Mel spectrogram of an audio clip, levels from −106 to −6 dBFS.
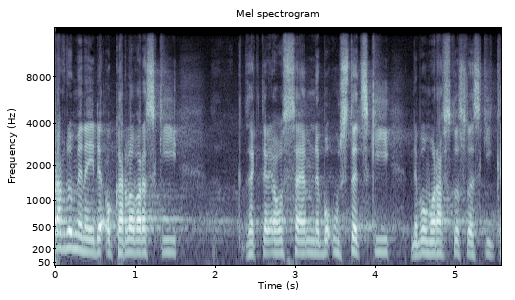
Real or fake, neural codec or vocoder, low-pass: fake; vocoder, 44.1 kHz, 128 mel bands every 512 samples, BigVGAN v2; 14.4 kHz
